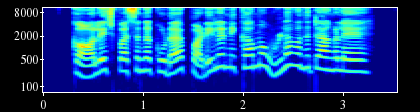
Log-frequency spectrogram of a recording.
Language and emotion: Tamil, surprised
